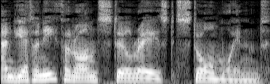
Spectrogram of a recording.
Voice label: Male Night Elf; Kurtrus; Scabbs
